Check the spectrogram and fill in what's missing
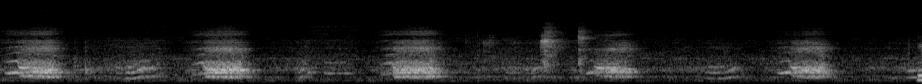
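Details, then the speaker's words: Child with croup in an EMT paediatric teaching recording: harsh, high-pitched breaths about 31 a minute, loudest on inhaling with quieter exhales, with visible retractions; inspiratory stridor from throat swelling making inhaling very hard. "okay so again it's that noise mostly on the inhale as um something some swelling in the throat that goes along with C is making it really really hard for the kid to inhale"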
